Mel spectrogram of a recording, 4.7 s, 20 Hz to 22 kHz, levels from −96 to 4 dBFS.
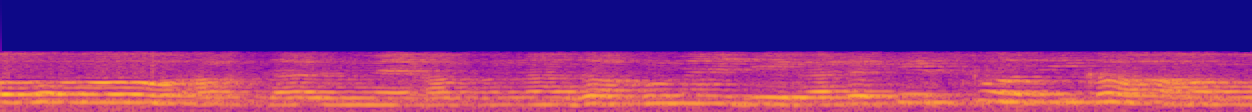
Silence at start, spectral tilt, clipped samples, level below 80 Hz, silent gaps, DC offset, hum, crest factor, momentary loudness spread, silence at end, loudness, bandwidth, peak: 0 s; -9.5 dB/octave; under 0.1%; -50 dBFS; none; 0.2%; none; 14 dB; 8 LU; 0 s; -21 LUFS; 4 kHz; -6 dBFS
